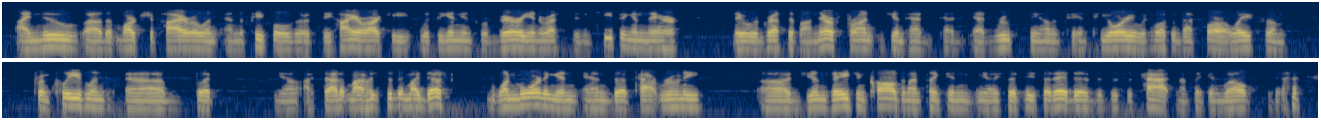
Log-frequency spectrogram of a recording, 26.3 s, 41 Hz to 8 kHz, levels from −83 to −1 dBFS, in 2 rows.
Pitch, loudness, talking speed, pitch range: 110 Hz, -25 LUFS, 195 wpm, 105-120 Hz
